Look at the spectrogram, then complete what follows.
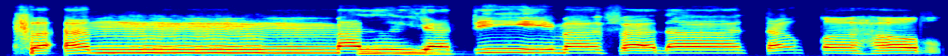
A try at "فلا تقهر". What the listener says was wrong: তাকো হয়ে যেন ঠোঁটটা গোল হয়ে না যায়, তাকো না, তাক, ঠোঁটকে টান টান রেখে। فأما اليتيم فلا تقهر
